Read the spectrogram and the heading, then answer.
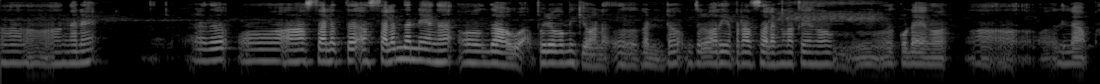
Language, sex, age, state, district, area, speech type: Malayalam, female, 45-60, Kerala, Kottayam, rural, spontaneous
